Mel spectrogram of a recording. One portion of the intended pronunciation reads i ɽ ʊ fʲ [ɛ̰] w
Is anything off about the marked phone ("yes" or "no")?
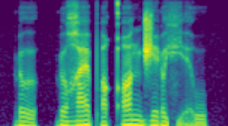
no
